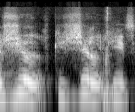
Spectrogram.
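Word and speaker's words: Gilles: you say G Charles I call him Jill Tetro yeah Jill it's g i l l e the so it is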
